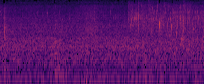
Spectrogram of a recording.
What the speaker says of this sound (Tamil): இப்போ பாருங்கள் நல்லா கொதிச்சுட்ருக்கு பார்த்தீங்களா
